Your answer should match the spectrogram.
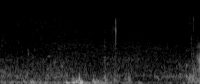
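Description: Uneven low wind rumble on the microphone, with a soft thump a little before halfway and a faint click just after.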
